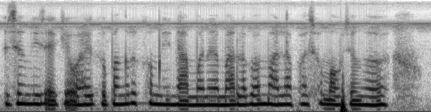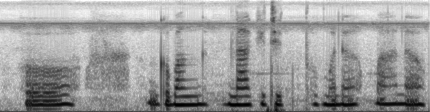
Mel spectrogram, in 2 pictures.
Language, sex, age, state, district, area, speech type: Bodo, female, 45-60, Assam, Chirang, urban, spontaneous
